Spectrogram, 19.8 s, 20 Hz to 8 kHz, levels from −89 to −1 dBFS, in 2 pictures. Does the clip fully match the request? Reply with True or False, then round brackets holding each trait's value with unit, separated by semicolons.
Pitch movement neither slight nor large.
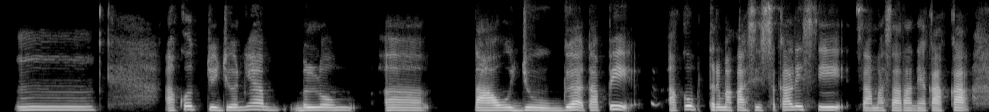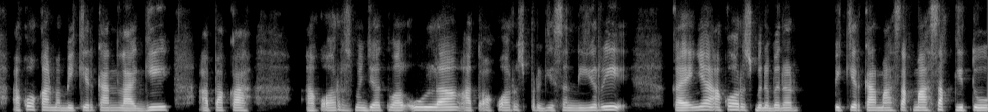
False (2.1 semitones)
